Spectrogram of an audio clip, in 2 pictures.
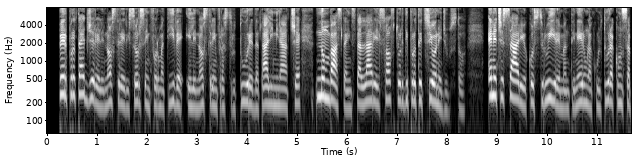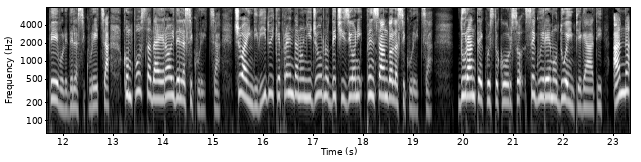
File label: italian training e-learning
